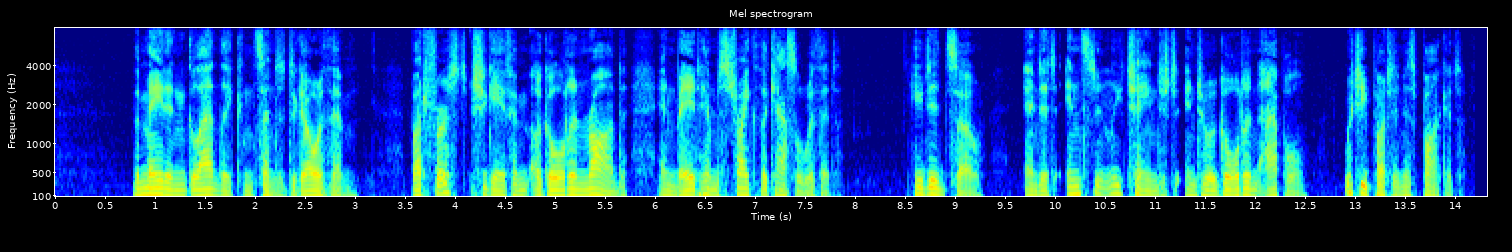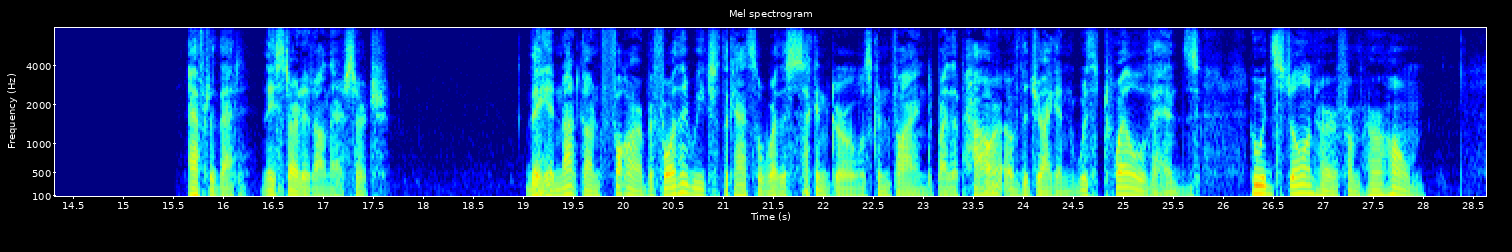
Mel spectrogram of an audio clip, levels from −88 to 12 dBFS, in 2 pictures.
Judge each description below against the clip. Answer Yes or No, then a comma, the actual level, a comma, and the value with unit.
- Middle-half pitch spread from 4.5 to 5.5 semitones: Yes, average, 4.8 semitones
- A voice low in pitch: Yes, very low, 95 Hz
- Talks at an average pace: Yes, average, 170 wpm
